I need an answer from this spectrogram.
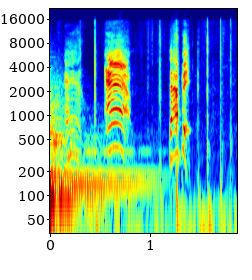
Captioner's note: slapping; screaming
